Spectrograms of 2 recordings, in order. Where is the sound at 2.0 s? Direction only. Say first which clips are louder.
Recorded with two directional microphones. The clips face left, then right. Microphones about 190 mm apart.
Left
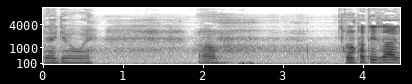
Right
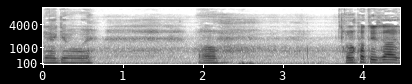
Right 2 dB; 30° right (ahead or behind).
